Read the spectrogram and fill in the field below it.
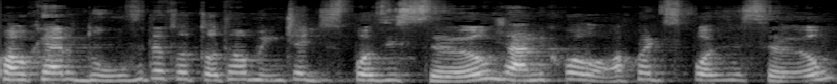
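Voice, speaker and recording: High female voice with ordinary pitch variation, at a moderate pace. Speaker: psychologist and professor. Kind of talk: live-stream interview. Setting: Instagram live video call.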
